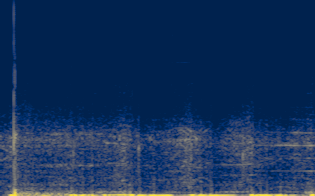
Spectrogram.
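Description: Loud music with a heavy bass, and one sharp bang of an aerial firework shell bursting just after the start.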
